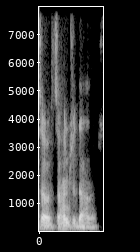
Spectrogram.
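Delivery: plain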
